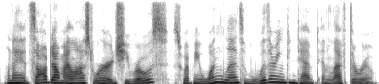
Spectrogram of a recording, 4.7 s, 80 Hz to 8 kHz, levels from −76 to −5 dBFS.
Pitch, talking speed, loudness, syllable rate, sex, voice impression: 220 Hz, 265 wpm, -19 LUFS, 5.9 syllables/s, female, very feminine, slightly young, slightly adult-like, very thin, very tensed, very powerful, very bright, slightly hard, very clear, very fluent, very cute, intellectual, very refreshing, sincere, calm, friendly, very reassuring, very unique, elegant, very sweet, lively, kind, slightly intense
